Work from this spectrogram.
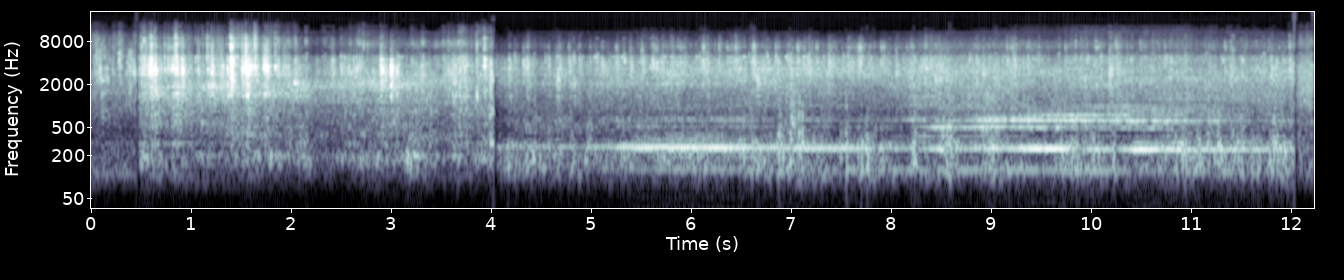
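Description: A chain ferry crossing a river in the Netherlands, its steady mechanical drone rising and growing heavier partway through as the chain comes up out of the water and the ferry speeds up, with a sustained tonal whine over rumbling machinery.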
